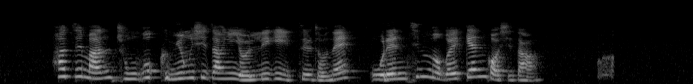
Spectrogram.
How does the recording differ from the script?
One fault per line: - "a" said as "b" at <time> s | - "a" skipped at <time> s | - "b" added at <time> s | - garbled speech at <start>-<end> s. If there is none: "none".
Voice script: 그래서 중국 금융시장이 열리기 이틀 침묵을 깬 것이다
- "그래서" said as "하지만" at 0.5 s
- "전에 오랜" added at 3.1 s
